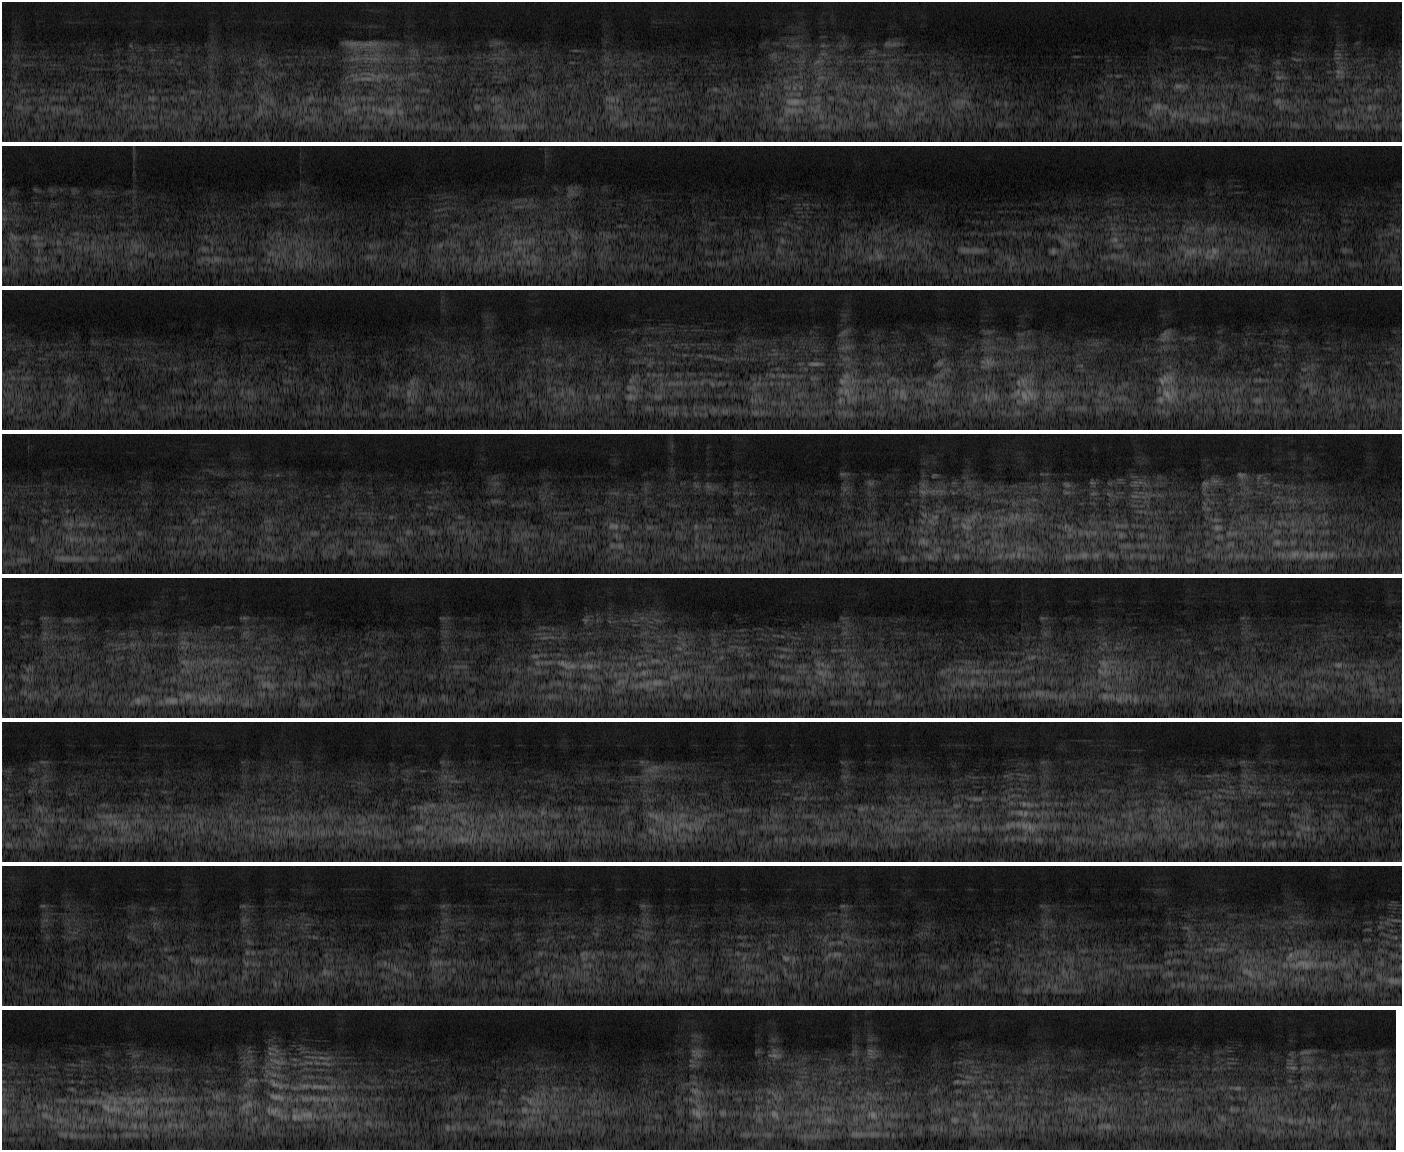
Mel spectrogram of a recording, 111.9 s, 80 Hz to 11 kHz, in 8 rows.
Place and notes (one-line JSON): {"title": "Ascolto il tuo cuore, città. I listen to your heart, city. Several chapters **SCROLL DOWN FOR ALL RECORDINGS** - Round Midnight April Friday with pipes sounds in the time of COVID19: soundscape.", "date": "2021-04-16 23:58:00", "description": "\"Round Midnight April Friday with pipes sounds in the time of COVID19\": soundscape.\nChapter CLXVIII of Ascolto il tuo cuore, città. I listen to your heart, city\nFriday, April 16th, 2021. Fixed position on an internal terrace at San Salvario district Turin, at the end I play some plastic and metal pipes (for electrical installation).\nOne year and thirty-seven days after emergency disposition due to the epidemic of COVID19.\nStart at 11:58 p.m. end at 00:15 a.m. duration of recording 16’48”", "latitude": "45.06", "longitude": "7.69", "altitude": "245", "timezone": "Europe/Rome"}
